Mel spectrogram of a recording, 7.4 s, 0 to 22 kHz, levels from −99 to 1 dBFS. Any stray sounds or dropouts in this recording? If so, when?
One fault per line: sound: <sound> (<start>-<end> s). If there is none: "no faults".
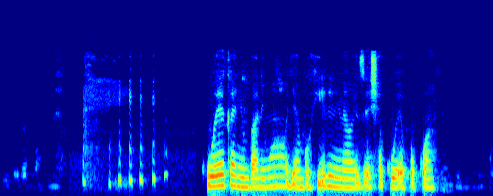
sound: laugh (1.2-2.5 s)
